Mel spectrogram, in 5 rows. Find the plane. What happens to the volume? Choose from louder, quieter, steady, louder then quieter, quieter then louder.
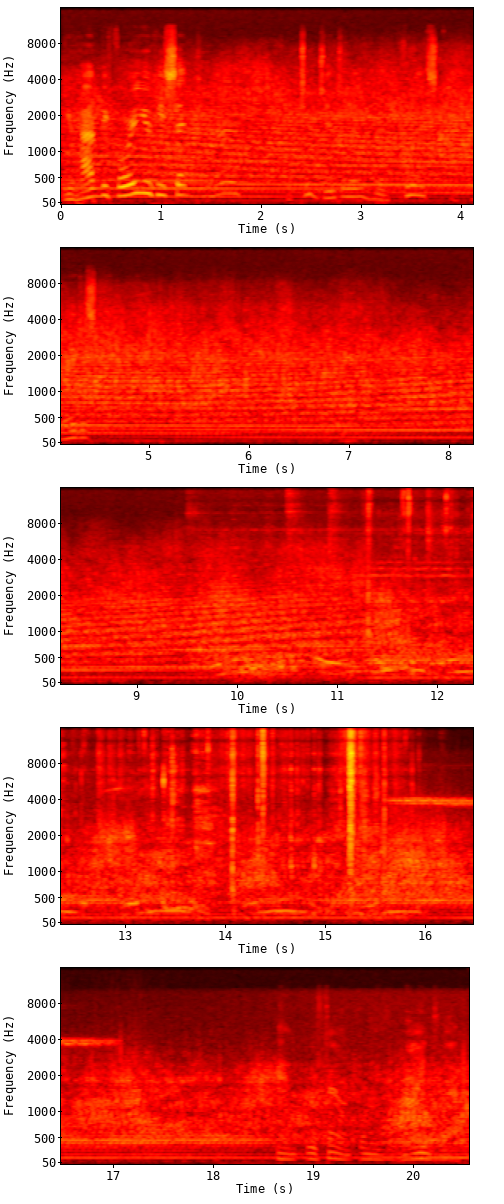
steady.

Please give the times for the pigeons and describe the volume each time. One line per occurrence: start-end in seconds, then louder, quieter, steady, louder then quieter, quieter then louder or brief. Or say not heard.
9.6-16.1 steady.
